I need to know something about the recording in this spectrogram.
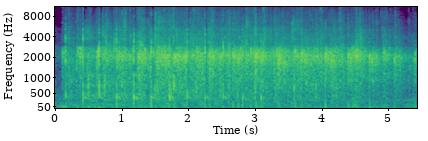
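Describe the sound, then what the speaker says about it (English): A large crowd at the European Parliament claps steadily and continuously for a visiting prime minister, a dense, even wash of applause from start to finish. "we should really welcome the Prime Minister with a round of applause"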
